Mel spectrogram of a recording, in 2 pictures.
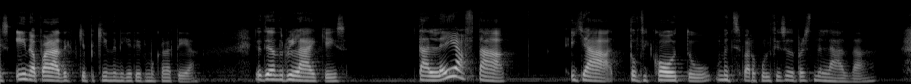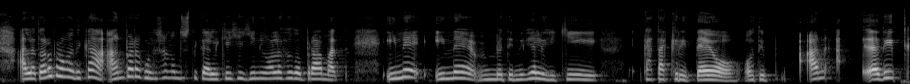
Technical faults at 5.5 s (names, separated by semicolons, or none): none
